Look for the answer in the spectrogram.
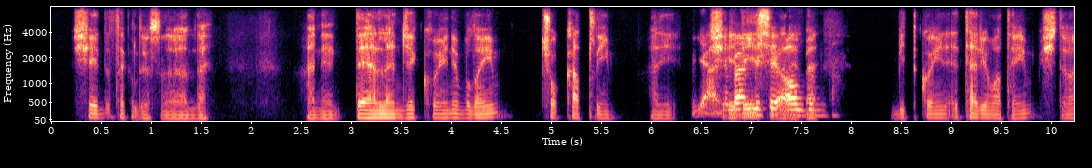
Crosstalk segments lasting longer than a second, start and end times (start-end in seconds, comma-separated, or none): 6.4-7.7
